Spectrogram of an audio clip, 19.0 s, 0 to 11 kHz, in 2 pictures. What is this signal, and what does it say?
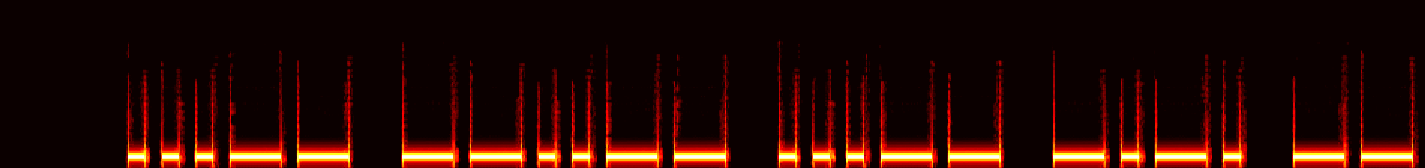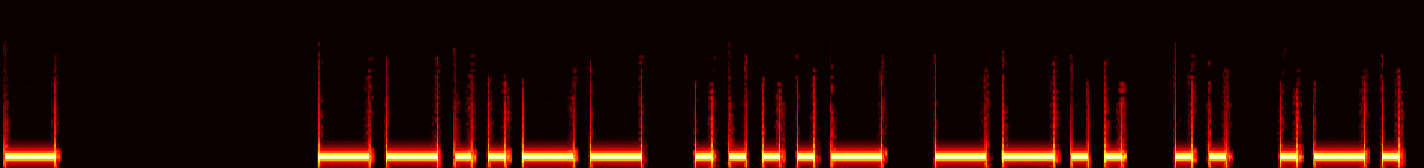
Morse code, heard as a keyed tone, about 10 wpm, 800 Hz. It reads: 3,3CO ,4ZIR
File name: LEZIONI / 10 SIGNS / 10D COMA 10wpm 3013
